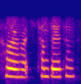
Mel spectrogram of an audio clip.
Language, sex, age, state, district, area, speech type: Manipuri, female, 30-45, Manipur, Senapati, rural, conversation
